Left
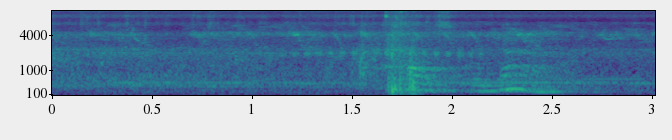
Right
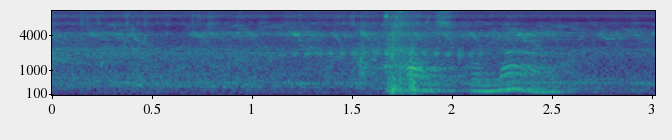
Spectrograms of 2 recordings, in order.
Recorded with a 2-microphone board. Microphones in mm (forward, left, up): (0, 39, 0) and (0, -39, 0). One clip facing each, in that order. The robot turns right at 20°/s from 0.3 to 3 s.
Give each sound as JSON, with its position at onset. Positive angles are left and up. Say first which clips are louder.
{"t": 1.7, "sound": "a woman speaking", "louder": "right 1 dB", "side_deg": -25, "distance_m": 1.5}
